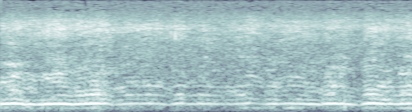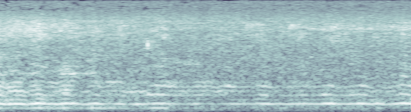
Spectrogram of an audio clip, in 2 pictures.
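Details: A continuous low hum from a European carpenter bee (Xylocopa violacea), whose wingbeat drone wavers slightly in pitch and loudness, dipping briefly near the middle before steadying again, with faint background noise.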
